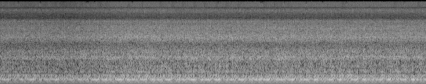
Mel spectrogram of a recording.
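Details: Homemade vibratory tumbler cleaning parts with sand media, hung on cords to absorb and concentrate vibration at the basin: steady, even buzzing rattle with hissing media, no knocks or surges; normal operation at working speed.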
